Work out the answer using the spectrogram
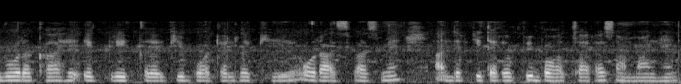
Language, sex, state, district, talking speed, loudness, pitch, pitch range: Hindi, female, Punjab, Fazilka, 195 wpm, -19 LUFS, 180 Hz, 170-185 Hz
